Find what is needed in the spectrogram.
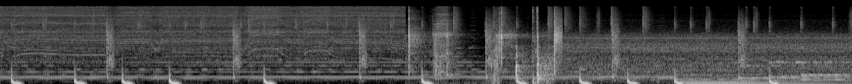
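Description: Background music with a steady beat. Under it, a cordless drill driving the screw of a paste extruder runs for about the first four seconds, its pitch wavering as it forces thick clay out of the nozzle, then stops.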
